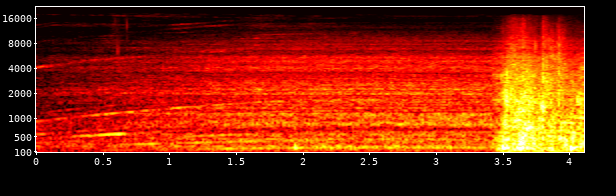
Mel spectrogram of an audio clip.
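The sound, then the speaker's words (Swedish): A small white voice-controlled robot vacuum cleaner whirs to life after a spoken command to start cleaning. Its steady motor hum builds gradually, then its suction kicks in with a sudden louder rushing roar near the end, heard alone. “Här kommer en liten vit eh, dammsugarrobot ut då.”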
